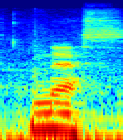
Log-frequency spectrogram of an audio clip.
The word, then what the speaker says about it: NES: NES. They told you NES. Nintendo Yes. Entertainment System. They told Right. you. They told you how to pronounce it, and then it's NES. Ness. NES. Like Howard and NES.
